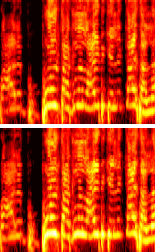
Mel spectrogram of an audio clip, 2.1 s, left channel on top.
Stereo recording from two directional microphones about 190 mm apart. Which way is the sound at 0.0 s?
30° right (ahead or behind).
